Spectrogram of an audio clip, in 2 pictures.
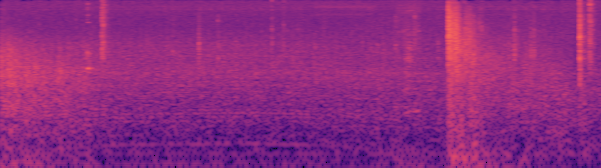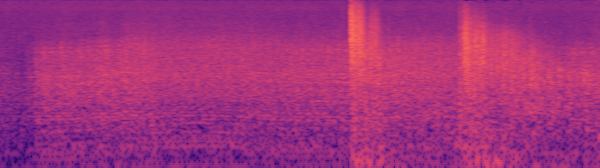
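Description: Tank cannons fire in the online game World of Tanks, with several sharp booming blasts rising out of a low rumbling battle background, the loudest shots spaced a few seconds apart and heard at moderate volume.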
